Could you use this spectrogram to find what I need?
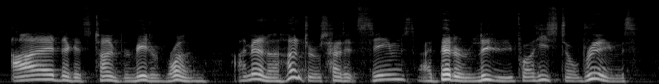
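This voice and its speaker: A put-on character voice at a middle pitch and a moderate pace. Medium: read story.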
